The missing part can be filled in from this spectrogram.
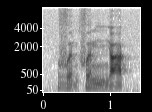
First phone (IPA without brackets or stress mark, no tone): v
